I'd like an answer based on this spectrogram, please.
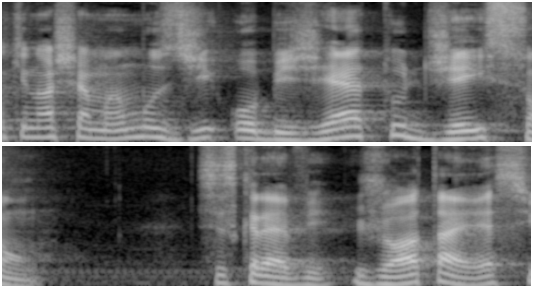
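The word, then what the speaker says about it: JSON: requisição uma coisa que nós chamamos de objeto Jason se escreve JS o n Ok esse objeto Jason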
